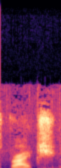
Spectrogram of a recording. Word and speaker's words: brooch: Think about how book and food are pronounced. The double O sound is not consistent in English.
